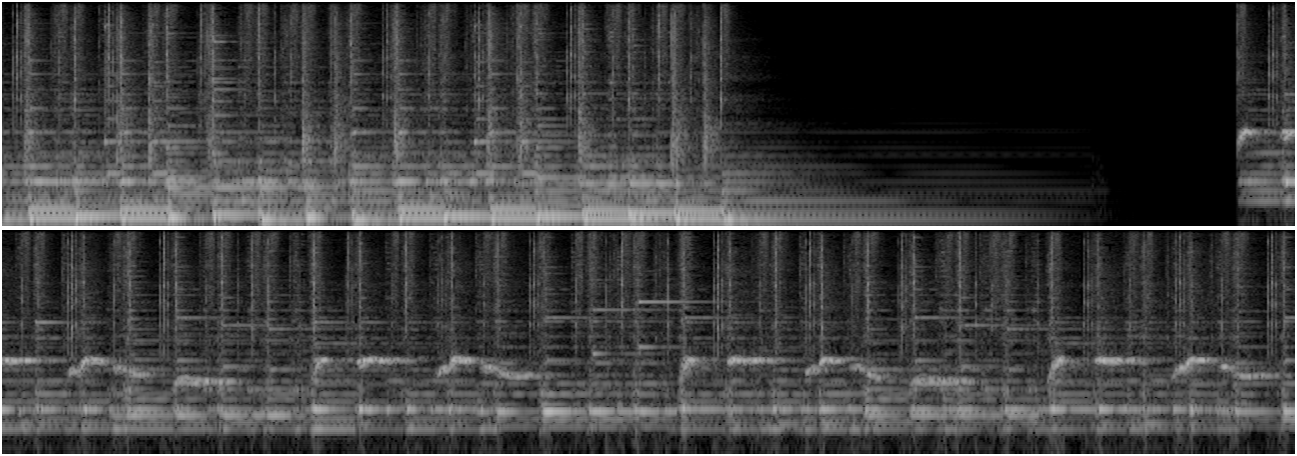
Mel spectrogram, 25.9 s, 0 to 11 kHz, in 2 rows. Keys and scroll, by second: 0.8 space, 13.9 ctrl+z, 15.3 space, 16.8 space, 19.1 ctrl+c, 19.4 ctrl+f, 20.6 space.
